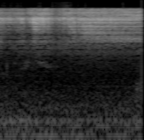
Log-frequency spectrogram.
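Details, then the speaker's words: Semi-inverter refrigerator, unit off, rear cover removed, charging pipe cut to check refrigerant: only a thin, faint hiss of very little freon escapes, confirming the system has leaked and is low on charge. "Oke, di sini sepertinya ada keluar gas freon namun sangat sedikit ya. Oke, berarti memang mengalami kebocoran pada sistem."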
